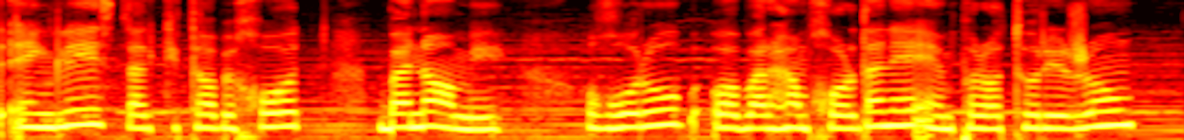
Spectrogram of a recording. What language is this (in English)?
Persian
